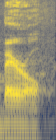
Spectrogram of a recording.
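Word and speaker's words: Baril: And oh, the photographer spelled his last name. It's spelled Burrell, B-A-R-I-L, Tom Burrell. And it's on the spine here. You see that? Tom Burrell. And it's pronounced Burrell.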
